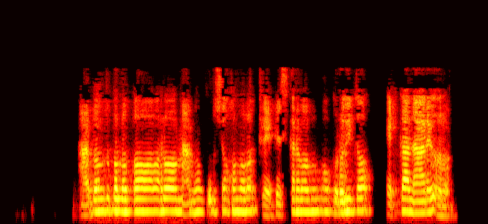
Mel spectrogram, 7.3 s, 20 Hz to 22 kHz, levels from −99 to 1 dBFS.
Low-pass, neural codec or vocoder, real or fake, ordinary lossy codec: 7.2 kHz; codec, 24 kHz, 1 kbps, SNAC; fake; MP3, 32 kbps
